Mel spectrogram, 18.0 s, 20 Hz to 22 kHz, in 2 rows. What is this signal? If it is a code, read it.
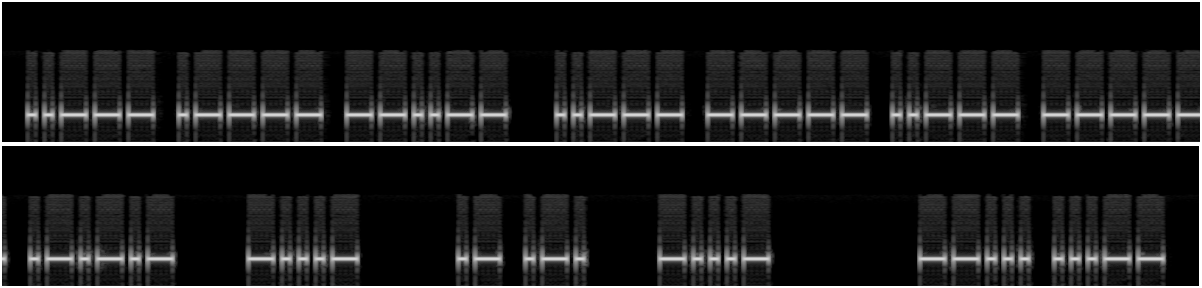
Morse code, heard as a keyed tone, about 19 wpm, 800 Hz. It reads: 21, 2020. <BT> AR <BT> 73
